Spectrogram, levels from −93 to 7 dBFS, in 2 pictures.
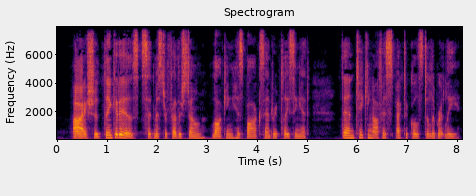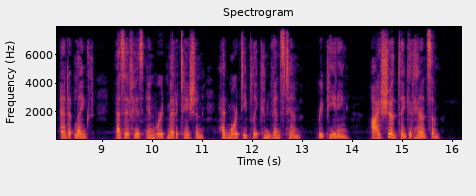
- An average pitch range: No, narrow, 1.8 semitones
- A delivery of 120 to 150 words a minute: Yes, average, 145 wpm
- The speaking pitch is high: No, medium, 150 Hz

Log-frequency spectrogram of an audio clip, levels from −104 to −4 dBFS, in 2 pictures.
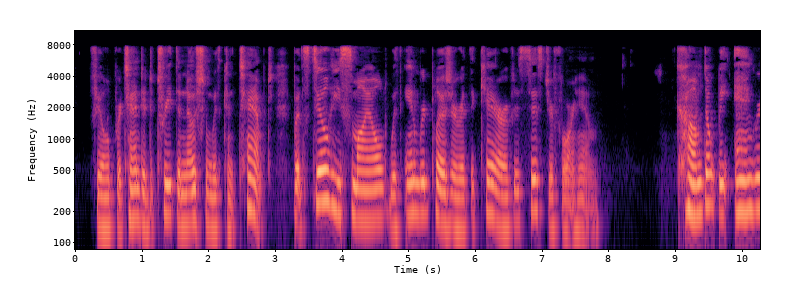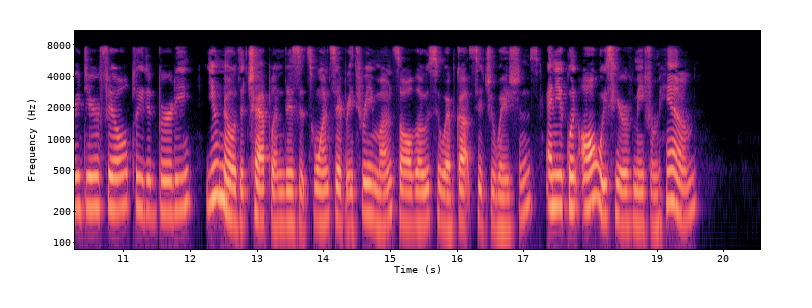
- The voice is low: No, medium, 170 Hz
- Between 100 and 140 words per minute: No, average, 165 wpm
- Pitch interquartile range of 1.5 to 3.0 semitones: No, average, 5.3 semitones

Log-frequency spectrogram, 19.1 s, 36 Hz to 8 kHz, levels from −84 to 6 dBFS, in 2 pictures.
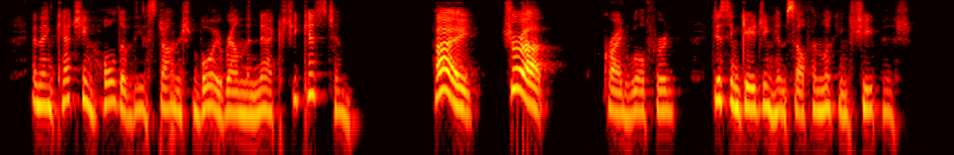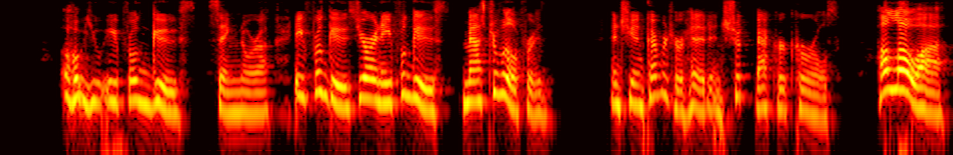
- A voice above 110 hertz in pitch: Yes, high, 190 Hz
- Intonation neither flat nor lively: No, wide, 6.3 semitones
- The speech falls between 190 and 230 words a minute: No, average, 150 wpm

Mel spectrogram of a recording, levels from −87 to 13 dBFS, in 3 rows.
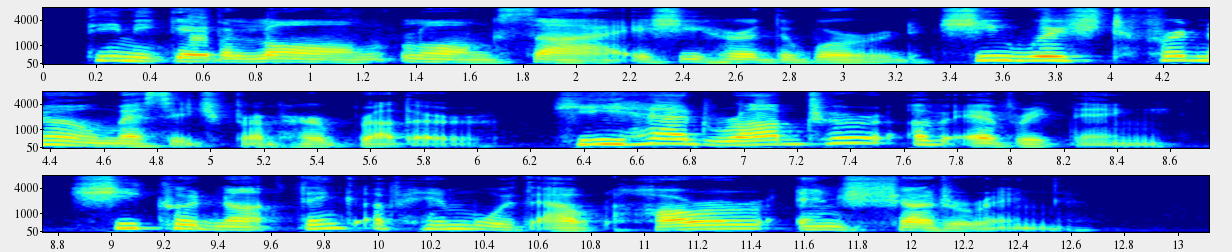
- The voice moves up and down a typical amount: No, wide, 8.2 semitones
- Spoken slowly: No, average, 160 wpm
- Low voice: No, medium, 170 Hz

